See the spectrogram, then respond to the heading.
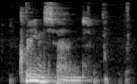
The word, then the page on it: greensand: British English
